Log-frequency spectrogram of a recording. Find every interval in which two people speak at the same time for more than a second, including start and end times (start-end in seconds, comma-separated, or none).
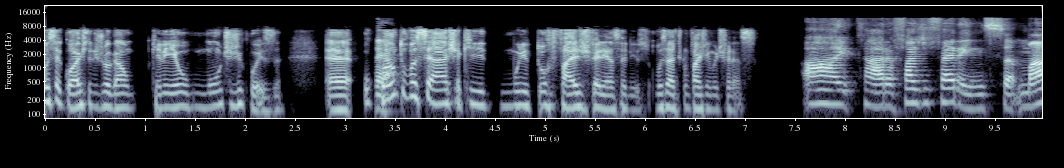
none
